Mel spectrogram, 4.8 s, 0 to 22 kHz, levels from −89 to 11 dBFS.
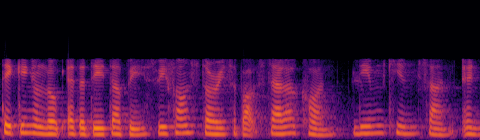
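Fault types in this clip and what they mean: No fault types turn up in this clip.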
